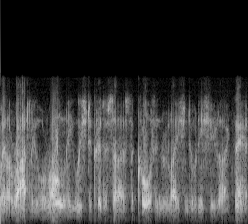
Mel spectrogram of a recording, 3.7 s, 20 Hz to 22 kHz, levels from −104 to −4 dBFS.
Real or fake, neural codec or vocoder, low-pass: fake; vocoder, 22.05 kHz, 80 mel bands, HiFi-GAN; 5.4 kHz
